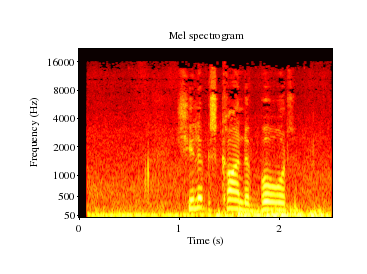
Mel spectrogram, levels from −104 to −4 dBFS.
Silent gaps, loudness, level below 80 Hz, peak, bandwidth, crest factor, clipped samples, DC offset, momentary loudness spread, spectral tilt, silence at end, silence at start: none; -20 LUFS; -24 dBFS; -2 dBFS; 14.5 kHz; 16 dB; under 0.1%; under 0.1%; 14 LU; -6 dB/octave; 0 s; 0.1 s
